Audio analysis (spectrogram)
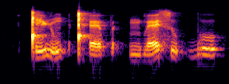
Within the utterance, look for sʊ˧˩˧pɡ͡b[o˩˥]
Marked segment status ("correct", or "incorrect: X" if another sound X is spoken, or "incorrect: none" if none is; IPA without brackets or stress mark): incorrect: o˦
